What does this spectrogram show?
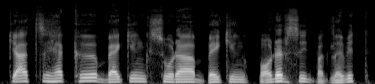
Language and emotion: Kashmiri, neutral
